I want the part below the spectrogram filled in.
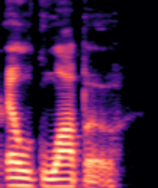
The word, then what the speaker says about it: ElGuapo: It is Tyler ElGuapo.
